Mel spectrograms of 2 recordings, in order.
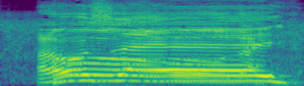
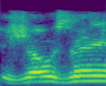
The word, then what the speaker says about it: José: The thing is, my name is Jose and everything, but moving in Florida, every time they would see my name, they call me Jose. I would say Jose. They're like, how can you spell it? So in Florida, I say to people, I'm Jose, because they have a lot of Jose here, but it's Jose. Jose is my name.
